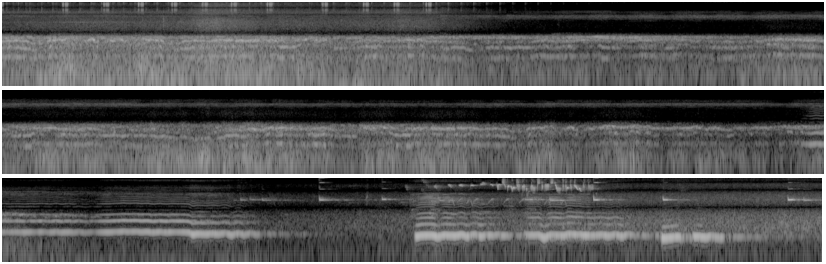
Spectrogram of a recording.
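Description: Crickets chirping about two or three times a second for the first six seconds over a low, wavering hum, which carries on alone until about twenty seconds in. Then come held musical notes that step in pitch, and near the end high chirping, likely birds, over a low sustained note.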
